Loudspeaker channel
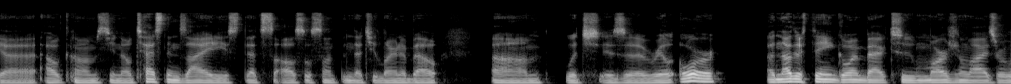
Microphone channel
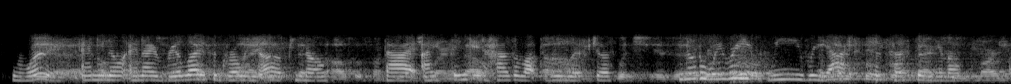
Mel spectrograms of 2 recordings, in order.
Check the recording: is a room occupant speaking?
Yes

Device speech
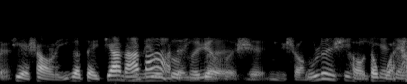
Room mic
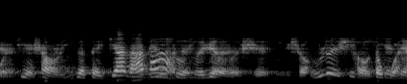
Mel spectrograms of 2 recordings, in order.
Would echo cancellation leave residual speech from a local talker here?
No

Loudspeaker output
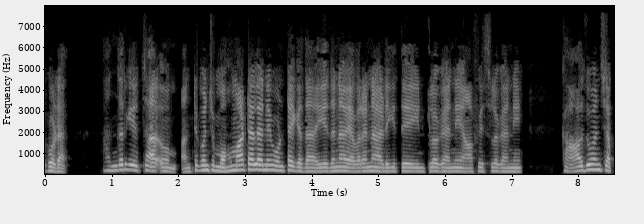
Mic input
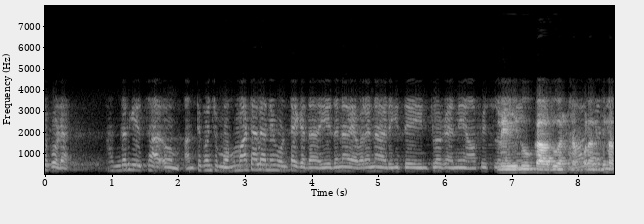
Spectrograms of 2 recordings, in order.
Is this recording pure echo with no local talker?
No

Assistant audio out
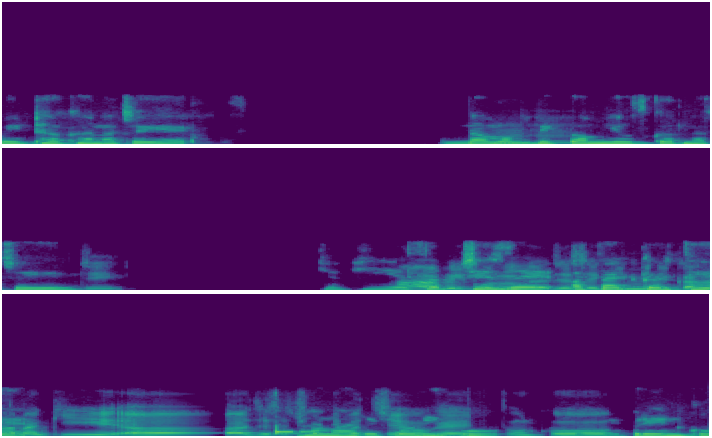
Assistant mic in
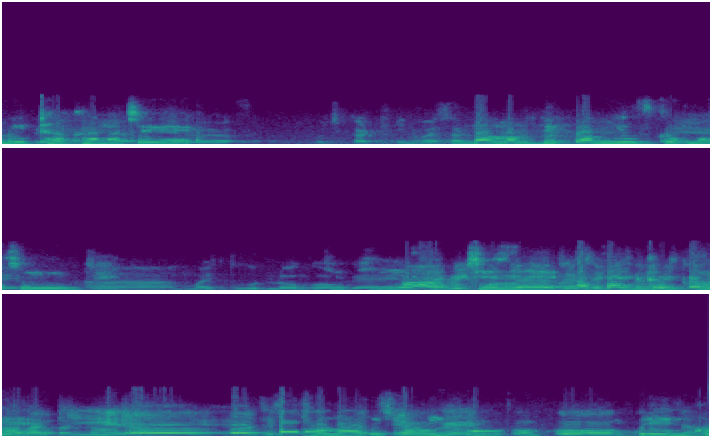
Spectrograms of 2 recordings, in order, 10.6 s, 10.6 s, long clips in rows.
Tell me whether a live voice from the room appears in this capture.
Yes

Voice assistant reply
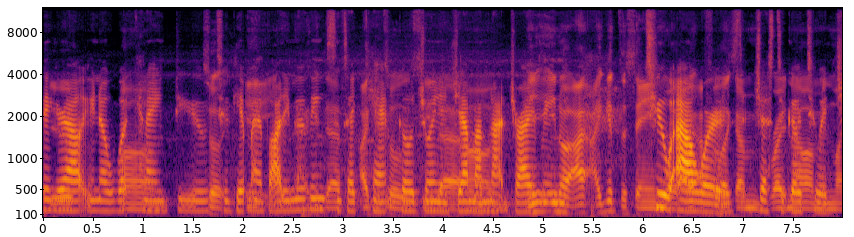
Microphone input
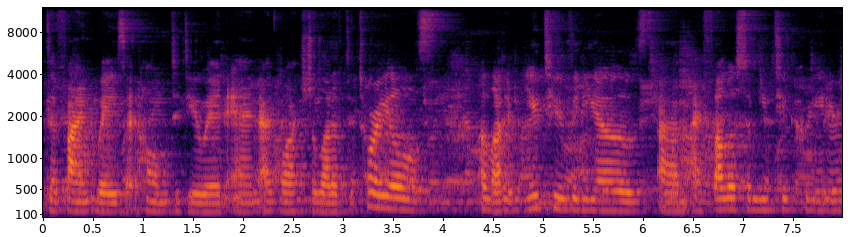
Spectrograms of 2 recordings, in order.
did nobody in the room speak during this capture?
No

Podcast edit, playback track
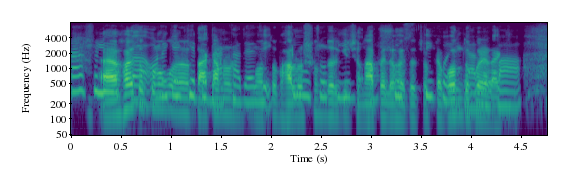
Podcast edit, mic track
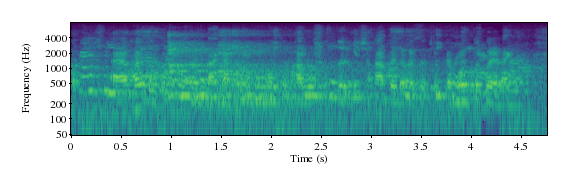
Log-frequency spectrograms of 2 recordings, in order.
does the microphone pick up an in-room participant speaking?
Yes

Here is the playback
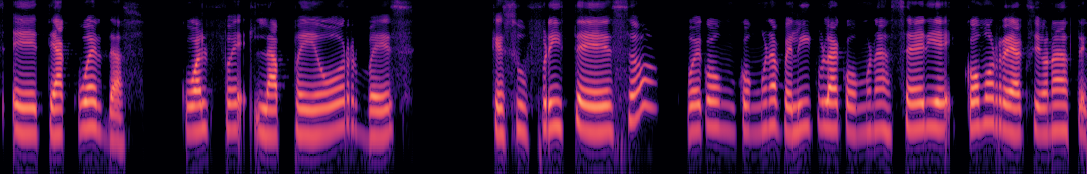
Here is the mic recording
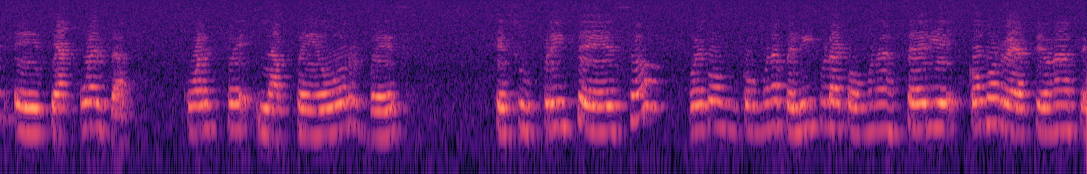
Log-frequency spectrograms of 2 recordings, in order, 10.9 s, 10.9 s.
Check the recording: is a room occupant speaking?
No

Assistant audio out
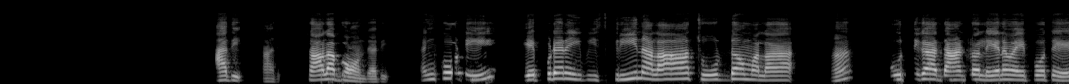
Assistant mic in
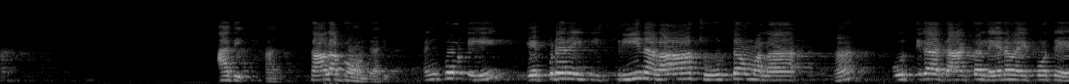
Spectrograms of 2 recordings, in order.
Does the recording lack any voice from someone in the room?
Yes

